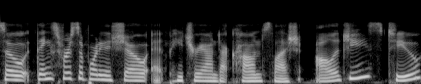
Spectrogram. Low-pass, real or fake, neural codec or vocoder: 7.2 kHz; fake; codec, 16 kHz, 4 kbps, X-Codec, HuBERT features, trained on balanced general audio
